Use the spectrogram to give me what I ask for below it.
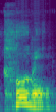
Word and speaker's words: Colonel: comes back he's like it's pronounced Colonel and it's the highest rank in the military anyway hmm so we're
